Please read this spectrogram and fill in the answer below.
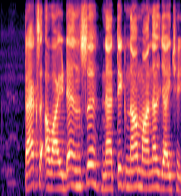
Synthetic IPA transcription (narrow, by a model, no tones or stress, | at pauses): ʈɛːksɐʋaːɪɖənsnɛːt̪ɪknamaːnəld͡ʒaːjt͡ʃʰeː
